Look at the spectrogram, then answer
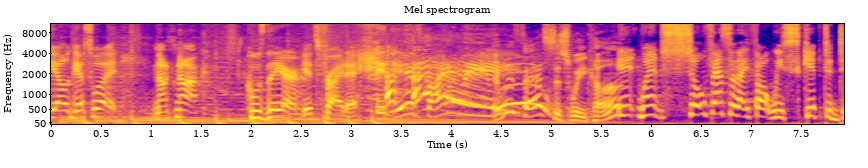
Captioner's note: laughter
